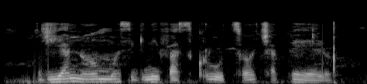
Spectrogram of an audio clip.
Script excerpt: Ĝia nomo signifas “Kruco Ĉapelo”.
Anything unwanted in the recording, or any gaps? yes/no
no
